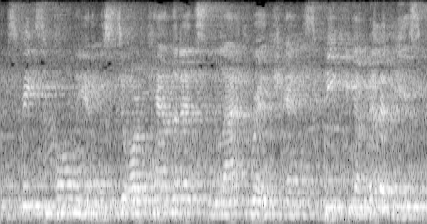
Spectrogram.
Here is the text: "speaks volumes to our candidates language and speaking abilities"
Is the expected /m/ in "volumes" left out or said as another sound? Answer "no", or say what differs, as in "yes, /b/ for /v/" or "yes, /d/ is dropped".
yes, /m/ is dropped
